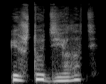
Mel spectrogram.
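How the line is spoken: Barely audible, apprehensive girl. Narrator (Russian): еле слышно спросила девушка, понимая, что любой его вариант ей не понравится

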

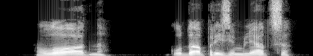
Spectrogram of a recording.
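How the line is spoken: Through clenched lips. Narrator (Russian): Не разжимая губ, я снова процедила

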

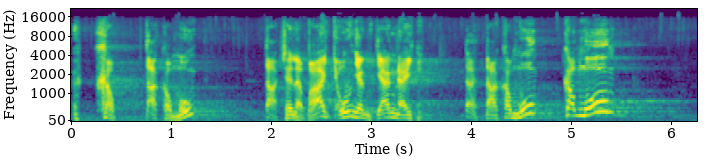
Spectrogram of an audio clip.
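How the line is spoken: Demon's resentful howl. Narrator (Vietnamese): Con quỷ không cam tâm mà gào lên

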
